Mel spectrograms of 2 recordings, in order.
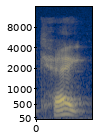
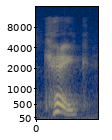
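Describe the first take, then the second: First: "cake" with its a opened into a glide; Southern vowel in cake. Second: Said in the usual way. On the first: Shown as a demonstration. Accent coach showing the change, Southern glided "cake". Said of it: "It'd be cake". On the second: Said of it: "instead of it being just cake".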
